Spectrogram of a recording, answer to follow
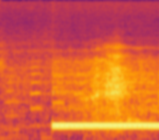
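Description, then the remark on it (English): An outgoing phone call ringing on the line: after a brief quiet moment, a loud, steady electronic ring tone starts and holds unbroken to the end, with no talking. “Is it ringing? It's ringing.”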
